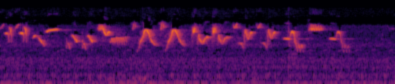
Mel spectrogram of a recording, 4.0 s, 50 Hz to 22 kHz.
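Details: West Virginia indigo bunting singing in the morning, June 8, 2023, during quail chores: a rapid series of high, sharp, slurred chirps, some doubled, running for over three seconds above a soft low hum.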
